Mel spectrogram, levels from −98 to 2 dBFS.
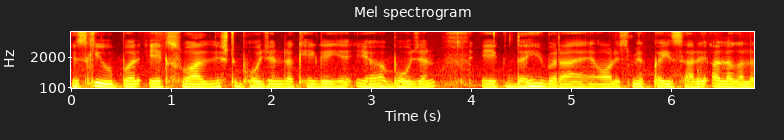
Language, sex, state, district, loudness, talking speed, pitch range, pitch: Hindi, male, Uttarakhand, Tehri Garhwal, -17 LUFS, 165 wpm, 135-150 Hz, 145 Hz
